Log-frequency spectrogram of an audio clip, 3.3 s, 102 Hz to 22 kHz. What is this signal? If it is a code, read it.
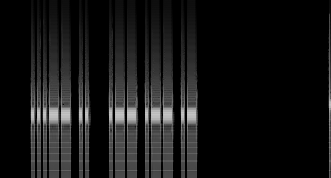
Morse code, heard as a keyed tone, about 38 wpm, 700 Hz. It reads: 3I WWA
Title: Winter Field Day Exchanges Encore 40wpm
